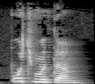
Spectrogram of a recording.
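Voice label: "путьмытӧм", Komi, female; kpv audio dict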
